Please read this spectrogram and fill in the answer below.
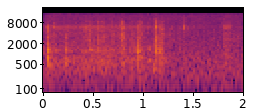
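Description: Light, irregular ticks and rustling from hands pulling thread off the spool of a sewing machine.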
